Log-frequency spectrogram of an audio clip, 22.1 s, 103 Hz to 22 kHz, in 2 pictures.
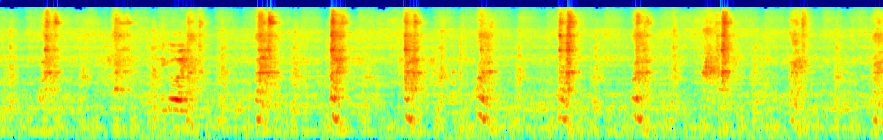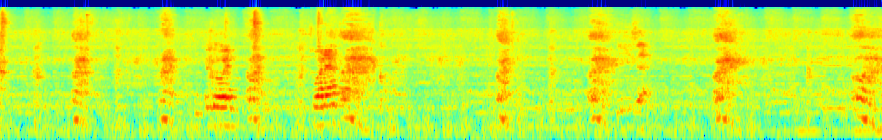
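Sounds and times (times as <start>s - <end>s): background music: 0.0s - 22.0s
lifter grunting: 2.0s - 9.2s, 9.8s - 16.1s, 17.1s - 19.3s, 19.9s - 20.5s, 21.1s - 22.0s.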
